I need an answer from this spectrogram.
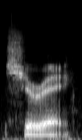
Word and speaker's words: Charest: If It's funny for how I never pronounced his name like that, but that's Charest, fine.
